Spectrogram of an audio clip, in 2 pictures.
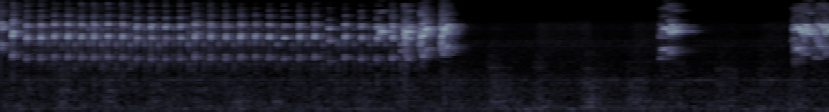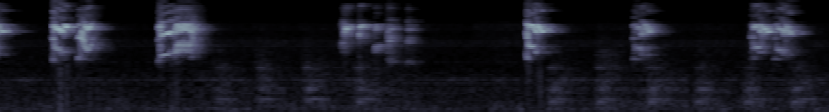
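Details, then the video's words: Lovebird in a singing contest, opening with a long rapid rattling trill of high chirps for two seconds, then separate short buzzy high chirps spaced irregularly. "Lovebird Tarung Suara"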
